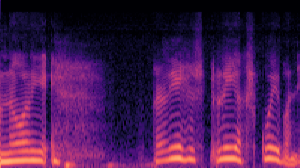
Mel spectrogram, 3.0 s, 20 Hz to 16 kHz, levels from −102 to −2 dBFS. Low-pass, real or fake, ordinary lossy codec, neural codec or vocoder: 14.4 kHz; fake; Opus, 16 kbps; autoencoder, 48 kHz, 32 numbers a frame, DAC-VAE, trained on Japanese speech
